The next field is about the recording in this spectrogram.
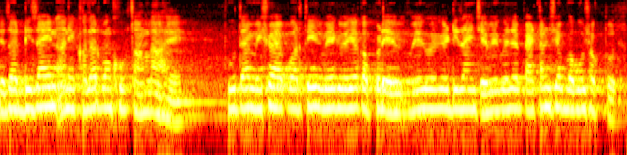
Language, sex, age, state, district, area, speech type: Marathi, male, 18-30, Maharashtra, Ratnagiri, urban, spontaneous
